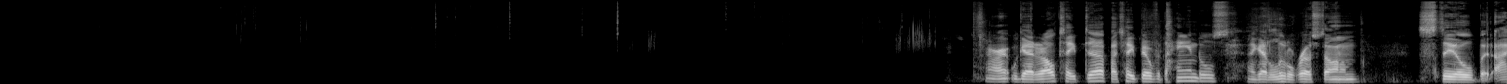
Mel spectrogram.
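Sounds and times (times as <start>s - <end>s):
faint high-pitched clicks: 4.3s - 8.0s.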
